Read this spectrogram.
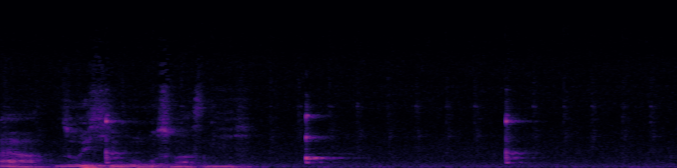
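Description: An electronic keyboard plays a few short, bright notes.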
